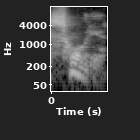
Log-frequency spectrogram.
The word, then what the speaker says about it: 蒼瀧: 名を青き滝と書いて宗龍というもので、戦前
